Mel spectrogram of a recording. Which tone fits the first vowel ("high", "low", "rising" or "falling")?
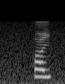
high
